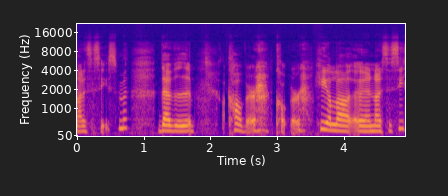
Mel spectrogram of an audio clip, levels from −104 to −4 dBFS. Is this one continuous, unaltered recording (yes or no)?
no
